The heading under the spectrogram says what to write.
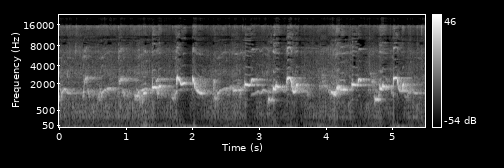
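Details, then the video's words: Straw-headed bulbul (cucak rowo) singing in the 'ropel' style: loud, varied whistled phrases that slide up and down in quick, uneven bursts, with short gaps between them. The setting sounds like a small room. "cucak rowo ropel"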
